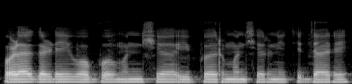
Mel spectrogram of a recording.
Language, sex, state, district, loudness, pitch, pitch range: Kannada, male, Karnataka, Bidar, -18 LUFS, 120 Hz, 115-120 Hz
